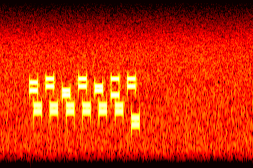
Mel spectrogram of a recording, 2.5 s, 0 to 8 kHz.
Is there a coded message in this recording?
Yes: multi-frequency trunk signalling (R2, with the far end's replies) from 0.3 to 1.4 s, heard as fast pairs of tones, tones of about 80 ms. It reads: 5919379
